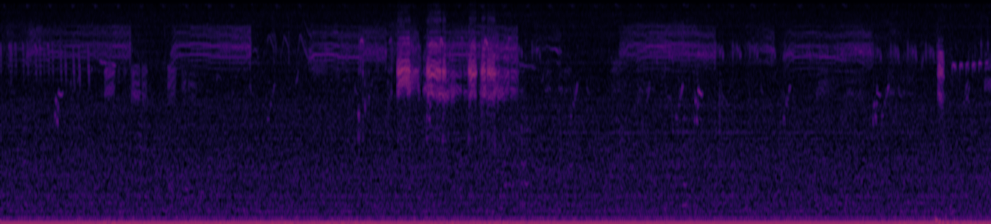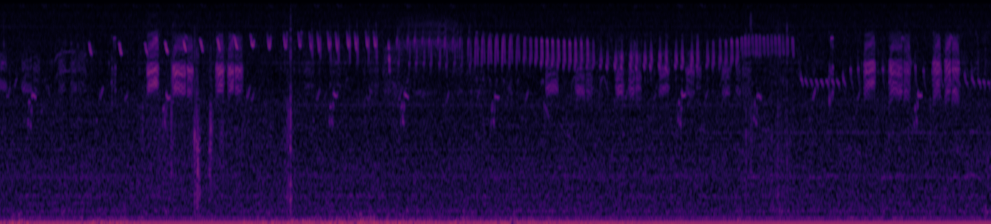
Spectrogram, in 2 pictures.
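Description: Birds singing and chirping in repeated high-pitched phrases, loudest about six to seven and a half seconds in, with a fast run of repeated notes around twenty seconds in. A steady low hum lies underneath.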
